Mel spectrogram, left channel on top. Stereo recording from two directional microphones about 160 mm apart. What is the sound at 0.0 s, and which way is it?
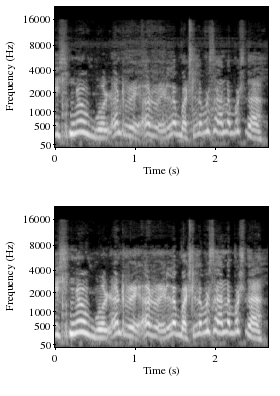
Speech, 15° right (ahead or behind).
